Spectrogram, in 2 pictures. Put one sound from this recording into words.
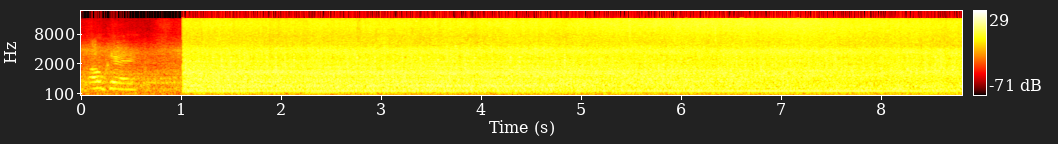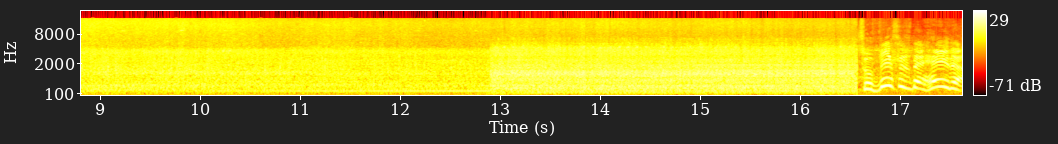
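A hay rake rustles through cut grass.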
